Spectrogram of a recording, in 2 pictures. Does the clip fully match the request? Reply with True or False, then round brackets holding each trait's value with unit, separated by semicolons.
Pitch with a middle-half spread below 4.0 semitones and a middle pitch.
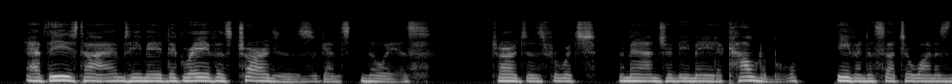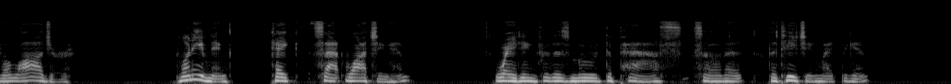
True (2.9 semitones; 150 Hz)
